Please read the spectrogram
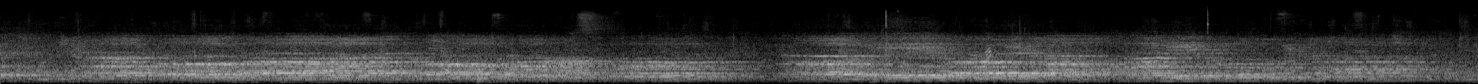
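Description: A choir singing an Orthodox church chant in long, held phrases, with a short break between phrases a little past halfway.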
